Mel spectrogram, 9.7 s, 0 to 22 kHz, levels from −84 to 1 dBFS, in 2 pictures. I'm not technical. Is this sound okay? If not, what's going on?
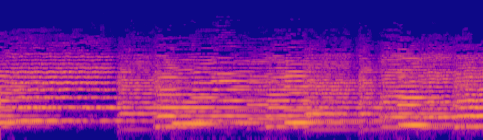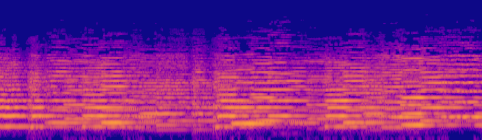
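No. At 6.37 s there is a very brief blip caused by damaged data in a compressed stream: part of the file is corrupted, so the player misreads it and skips to the next readable piece.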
